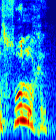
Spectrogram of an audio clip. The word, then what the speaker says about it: صلح: اچھا، یہ ایک غلط تلفظ ہمارے یہاں بہت عام ہے، سلوح. قرآن میں صلح، لام جو ہے نا وہ ساکن ہے قرآن کریم میں. وَالصُّلْحُ خیر، وَالصُّلُوحُ خیر تو نہیں ہے.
